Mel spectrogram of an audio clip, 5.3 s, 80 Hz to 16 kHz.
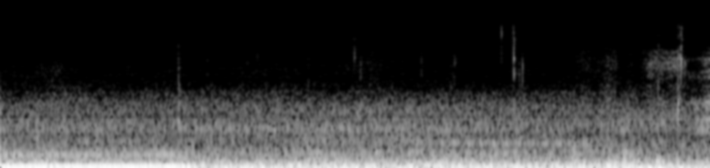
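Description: A 2010 Volkswagen Jetta SEL accelerating as it pulls out into traffic, a steady low engine rumble with road noise from inside the cabin, continuous and fairly loud, no voices.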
